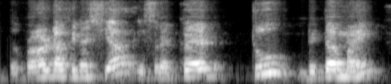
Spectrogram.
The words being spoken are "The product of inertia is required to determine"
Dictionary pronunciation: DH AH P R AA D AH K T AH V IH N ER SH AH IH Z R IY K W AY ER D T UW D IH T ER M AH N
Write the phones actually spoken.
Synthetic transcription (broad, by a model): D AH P R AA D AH T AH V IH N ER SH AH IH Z R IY K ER D T UW D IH T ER M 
